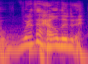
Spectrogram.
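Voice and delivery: real frustration rising; fired up. Real, not acted. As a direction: let the indignation break through. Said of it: "I'm fired up".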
